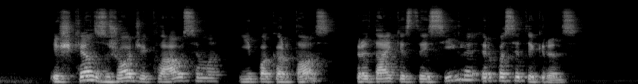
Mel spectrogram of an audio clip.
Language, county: Lithuanian, Vilnius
